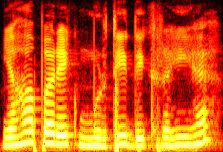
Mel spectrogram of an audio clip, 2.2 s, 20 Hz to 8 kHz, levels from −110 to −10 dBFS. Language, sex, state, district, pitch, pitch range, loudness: Hindi, male, Jharkhand, Ranchi, 165 Hz, 155-195 Hz, -16 LUFS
